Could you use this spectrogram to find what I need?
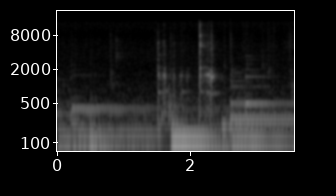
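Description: Glass bottle clinking as it is handled: a few short, bright clinks and knocks, fairly faint, clustered in the middle of the stretch over a steady low hum.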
